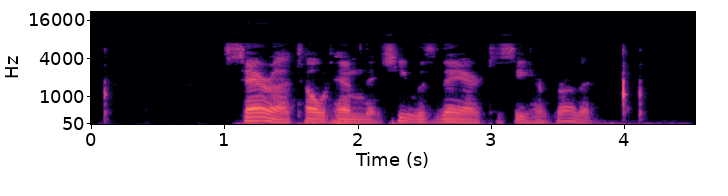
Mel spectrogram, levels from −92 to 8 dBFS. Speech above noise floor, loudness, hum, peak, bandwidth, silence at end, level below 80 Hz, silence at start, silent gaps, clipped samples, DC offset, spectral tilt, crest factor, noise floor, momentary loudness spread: 58 dB; -29 LUFS; none; -6 dBFS; 7.4 kHz; 0.3 s; -50 dBFS; 0.1 s; 0.93-0.98 s; under 0.1%; under 0.1%; -5.5 dB/octave; 24 dB; -87 dBFS; 19 LU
